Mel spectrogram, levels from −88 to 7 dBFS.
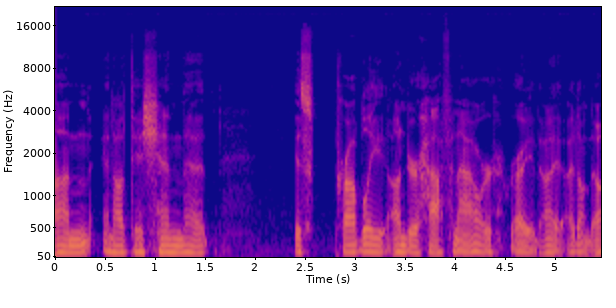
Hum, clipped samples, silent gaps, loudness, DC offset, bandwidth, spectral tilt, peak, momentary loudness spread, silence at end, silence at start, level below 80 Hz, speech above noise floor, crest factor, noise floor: none; under 0.1%; none; -31 LUFS; under 0.1%; 14 kHz; -6 dB/octave; -14 dBFS; 6 LU; 0 s; 0 s; -60 dBFS; 37 dB; 16 dB; -67 dBFS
